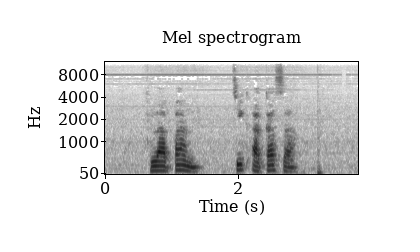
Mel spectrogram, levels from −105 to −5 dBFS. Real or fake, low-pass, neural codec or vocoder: real; 10.8 kHz; none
